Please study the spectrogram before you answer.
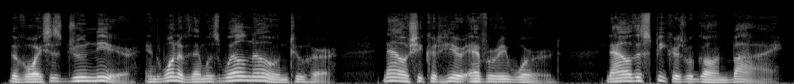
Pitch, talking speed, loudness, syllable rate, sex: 130 Hz, 190 wpm, -17 LUFS, 4.6 syllables/s, male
